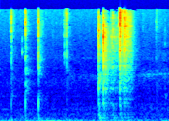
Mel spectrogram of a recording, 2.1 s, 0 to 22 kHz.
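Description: Small metallic clicks and scrapes of a paperclip poking at the SIM-tray eject hole of an iPhone 5S, with a louder cluster of light clicks about a second and a quarter in.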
